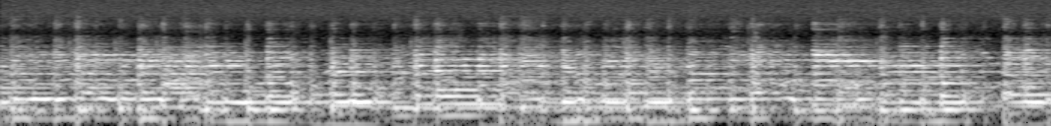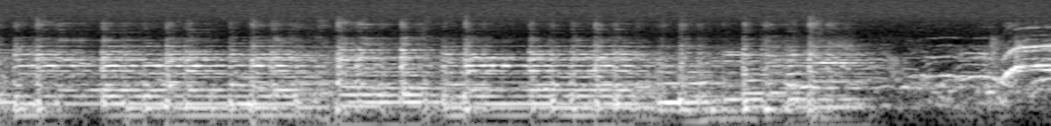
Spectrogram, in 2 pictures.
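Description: Steel-string acoustic guitar played solo and unaccompanied, an instrumental passage of quick picked notes, stopping at the end.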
